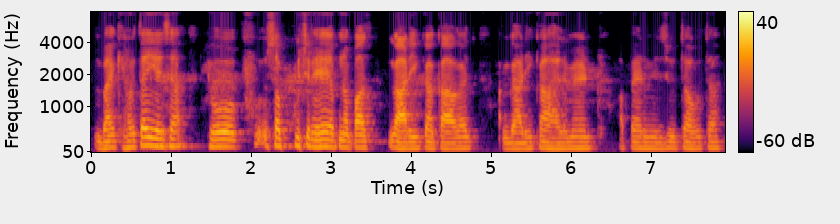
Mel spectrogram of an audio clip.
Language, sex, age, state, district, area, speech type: Urdu, male, 30-45, Bihar, Darbhanga, urban, spontaneous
